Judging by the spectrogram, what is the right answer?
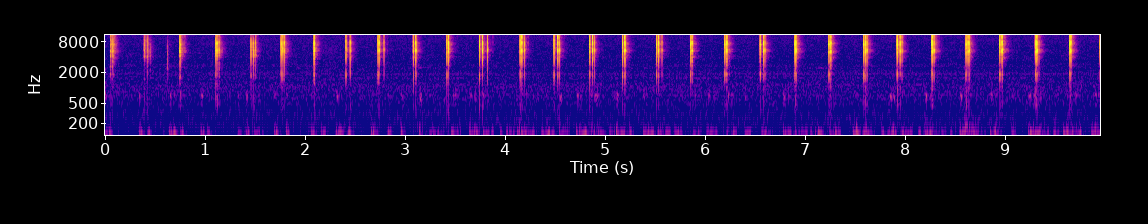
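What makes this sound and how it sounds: A selenite crystal is tapped steadily, about 30 sharp, bright clicks over ten seconds at a slightly uneven pace of nearly three per second. Each tap is very short with no ringing, over a faint low hum.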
